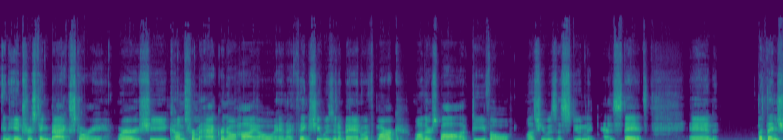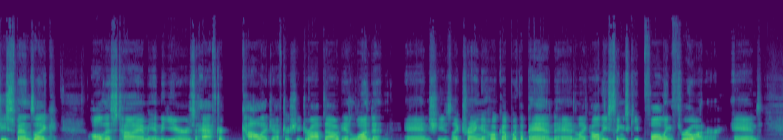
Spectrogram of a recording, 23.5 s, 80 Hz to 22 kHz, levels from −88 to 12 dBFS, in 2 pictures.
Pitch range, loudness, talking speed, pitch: 95-105 Hz, -21 LUFS, 180 wpm, 100 Hz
